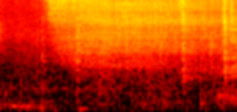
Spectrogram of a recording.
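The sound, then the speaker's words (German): Steaks hit a pan of foamed butter and chopped parsley and set off an abrupt, steady sizzle after a brief quiet start. The bright frying hiss carries on evenly at a moderate level. “Jetzt kommt noch die gehackte Petersilie dazu. So, jetzt geben wir hier unsere beiden Steaks,”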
